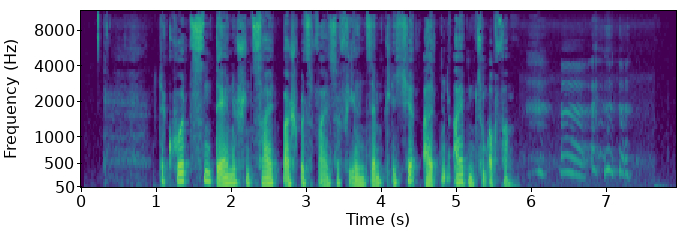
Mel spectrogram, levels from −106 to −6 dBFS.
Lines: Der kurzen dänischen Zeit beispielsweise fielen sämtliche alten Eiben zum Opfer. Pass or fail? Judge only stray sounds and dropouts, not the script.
fail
